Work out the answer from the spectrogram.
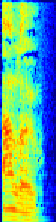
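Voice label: "aloe", British English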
